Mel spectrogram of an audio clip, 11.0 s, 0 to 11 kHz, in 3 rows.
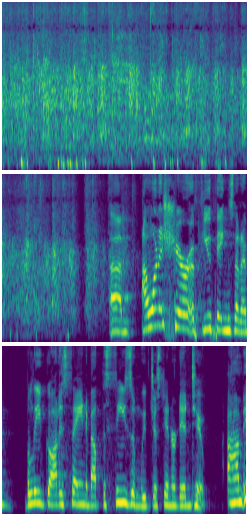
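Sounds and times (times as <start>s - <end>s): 
crowd applauding with many hands clapping: 0.0s - 5.8s
speech: 5.3s - 11.0s.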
